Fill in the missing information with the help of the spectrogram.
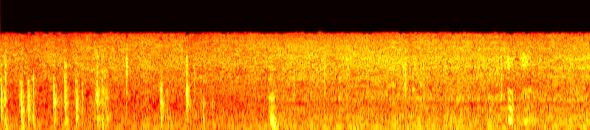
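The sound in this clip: A record being played on a machine: a run of sharp mechanical clicks at the start, then a steady hiss with faint scattered crackles.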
